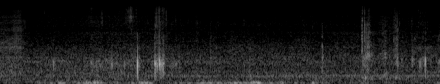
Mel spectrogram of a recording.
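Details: Honey bees at a hive during queen rearing with nuclei; the queen has climbed into a queen cage. A low steady hum runs beneath scattered clicks and handling taps, with a brief louder knock near the middle.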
